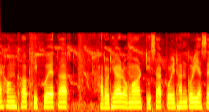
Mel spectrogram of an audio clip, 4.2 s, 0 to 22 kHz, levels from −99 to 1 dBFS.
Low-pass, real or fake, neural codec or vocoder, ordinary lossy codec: 7.2 kHz; real; none; none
